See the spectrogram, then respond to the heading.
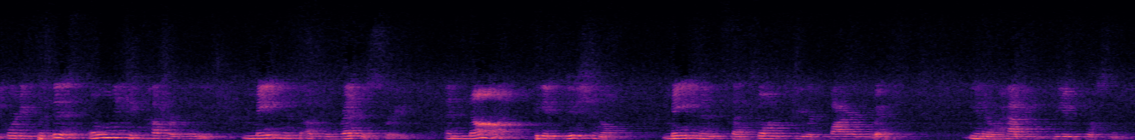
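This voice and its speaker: A woman's voice: mid-range voice, a little mellow. A woman asking an earnest question as a resident at a public meeting, with some ums and restarts. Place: large indoor meeting room. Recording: echoey hall, distant mic, faint noise.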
